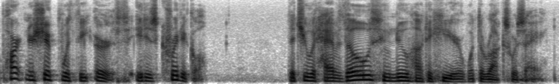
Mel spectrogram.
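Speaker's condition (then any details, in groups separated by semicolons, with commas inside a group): No condition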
